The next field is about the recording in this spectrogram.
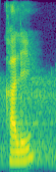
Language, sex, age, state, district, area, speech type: Marathi, male, 30-45, Maharashtra, Ratnagiri, urban, read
